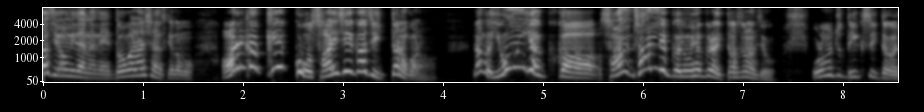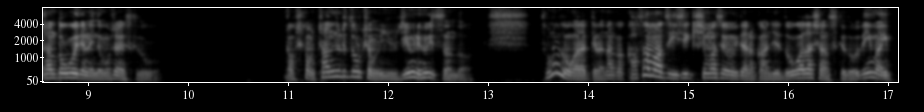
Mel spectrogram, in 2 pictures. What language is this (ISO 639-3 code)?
jpn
